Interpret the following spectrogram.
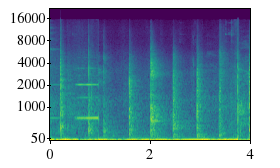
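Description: Footsteps climbing a flight of stairs, about two steps a second, heard throughout. A short electronic beep sounds about half a second in.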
